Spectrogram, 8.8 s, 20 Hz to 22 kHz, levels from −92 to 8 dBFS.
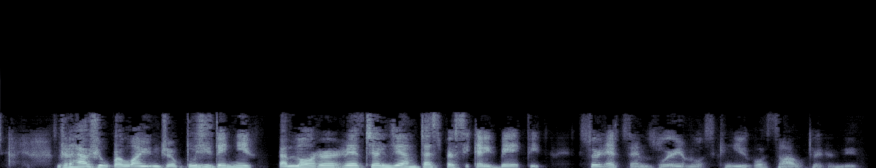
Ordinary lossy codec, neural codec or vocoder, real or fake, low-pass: MP3, 32 kbps; codec, 16 kHz, 0.5 kbps, FreqCodec, larger model; fake; 7.2 kHz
